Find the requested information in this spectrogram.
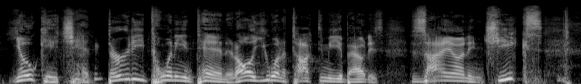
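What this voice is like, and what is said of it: Imitates another person's voice. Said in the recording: “You have a little Jack Nicholson in your Michael Malone impression.”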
